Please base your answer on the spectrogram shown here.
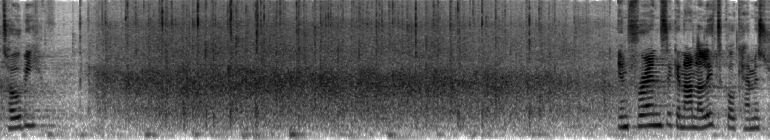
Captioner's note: audience applauding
